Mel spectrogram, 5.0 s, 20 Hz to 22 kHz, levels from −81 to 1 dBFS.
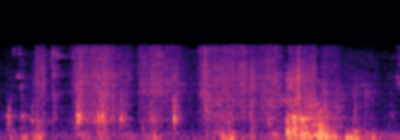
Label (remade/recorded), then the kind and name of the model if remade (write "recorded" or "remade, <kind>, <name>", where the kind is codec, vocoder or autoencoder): remade, codec, SNAC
